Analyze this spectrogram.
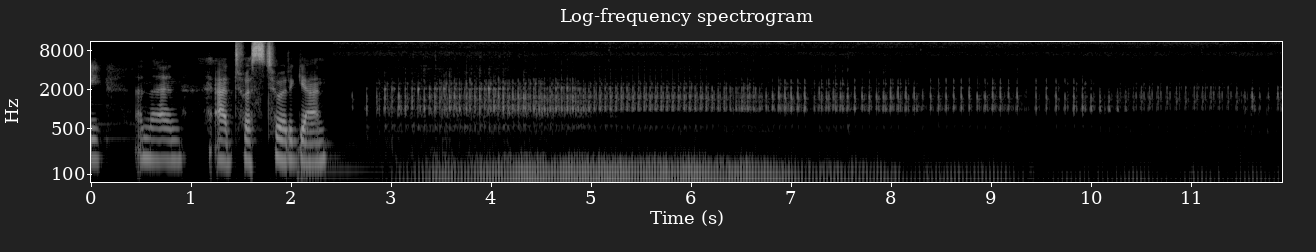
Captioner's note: spinning Wheel Sounds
